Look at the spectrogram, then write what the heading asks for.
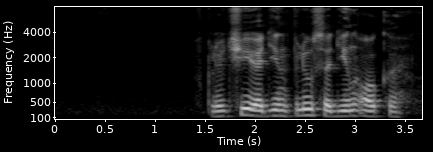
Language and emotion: Russian, neutral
